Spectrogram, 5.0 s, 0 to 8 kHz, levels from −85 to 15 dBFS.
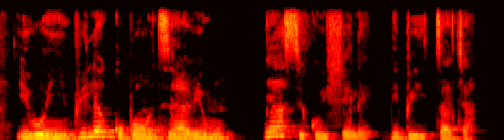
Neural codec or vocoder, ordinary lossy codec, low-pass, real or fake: none; none; 7.2 kHz; real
